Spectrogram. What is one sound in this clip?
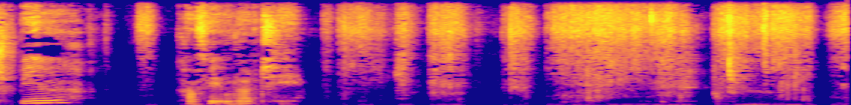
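Paper rustles and crinkles as pages are turned and handled.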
